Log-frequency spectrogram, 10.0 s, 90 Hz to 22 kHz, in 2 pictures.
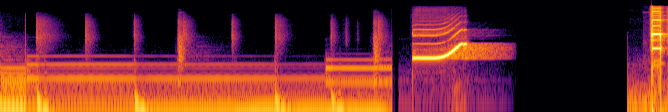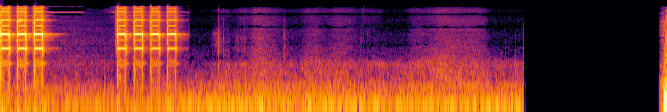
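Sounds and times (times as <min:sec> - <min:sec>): alarm clock beeping: 0:04.9 - 0:06.4.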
